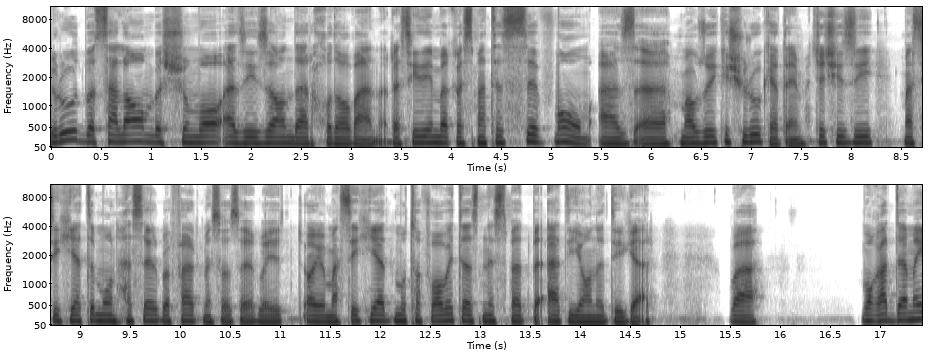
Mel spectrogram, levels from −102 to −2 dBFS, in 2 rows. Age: 20-39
